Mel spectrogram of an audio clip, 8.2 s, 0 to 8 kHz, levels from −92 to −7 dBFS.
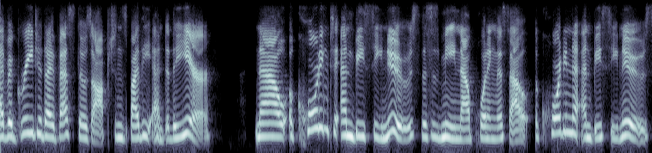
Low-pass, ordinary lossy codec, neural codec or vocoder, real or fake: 7.2 kHz; Opus, 32 kbps; none; real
